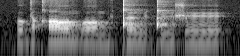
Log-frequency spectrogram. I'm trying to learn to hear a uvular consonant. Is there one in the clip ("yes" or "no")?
yes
